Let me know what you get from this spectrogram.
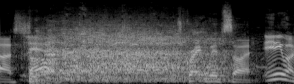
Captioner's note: laughter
